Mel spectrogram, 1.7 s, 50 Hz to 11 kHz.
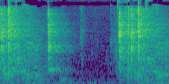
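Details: Spark check on an old 5 hp Toro snowblower engine, with the engine removed: sharp dry snaps at irregular half-second gaps in a quiet room; the plug is sparking and should fire fine.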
